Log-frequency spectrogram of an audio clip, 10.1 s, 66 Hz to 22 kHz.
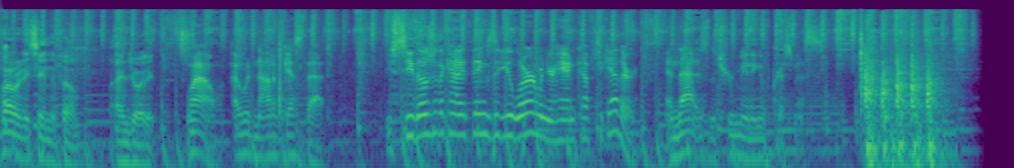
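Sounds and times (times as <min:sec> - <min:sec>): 
speech: 0:00.0 - 0:08.9
knocking on a door: 0:08.6 - 0:09.6.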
